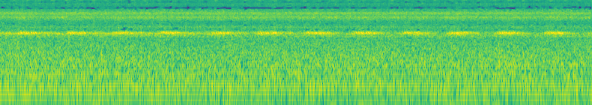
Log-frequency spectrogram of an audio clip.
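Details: Evening crickets by an outdoor deck, high chirps clustered into bursts roughly every three-quarters of a second, about ten bursts in a row, above a low steady hum and faint high insect buzz.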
